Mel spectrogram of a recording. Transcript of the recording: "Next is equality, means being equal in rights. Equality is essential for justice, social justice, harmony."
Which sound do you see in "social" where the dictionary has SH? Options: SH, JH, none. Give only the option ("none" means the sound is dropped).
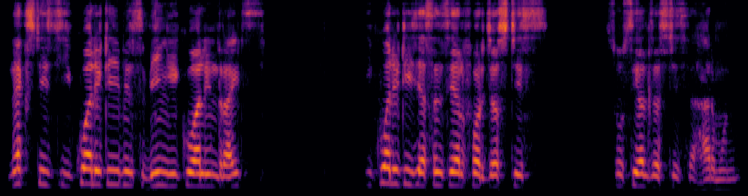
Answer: none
